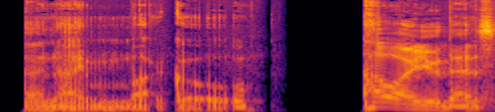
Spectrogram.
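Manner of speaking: put-on sexy, breathy asmr-style podcast voice. Podcast hosts open the show, introducing themselves in a sexy ASMR voice. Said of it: "Our sexy voice".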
